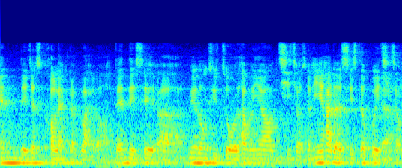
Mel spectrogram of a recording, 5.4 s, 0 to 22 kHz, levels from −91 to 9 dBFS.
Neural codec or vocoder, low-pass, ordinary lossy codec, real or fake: none; none; none; real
